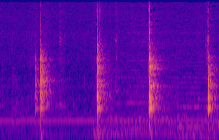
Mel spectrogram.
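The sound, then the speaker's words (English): A knife cuts vegetables into roughly equal chunks: four crisp, evenly spaced chopping strikes, each a sharp loud knock, over a faint steady hum. “So I'm just cutting all of these into roughly the same size chunks”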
